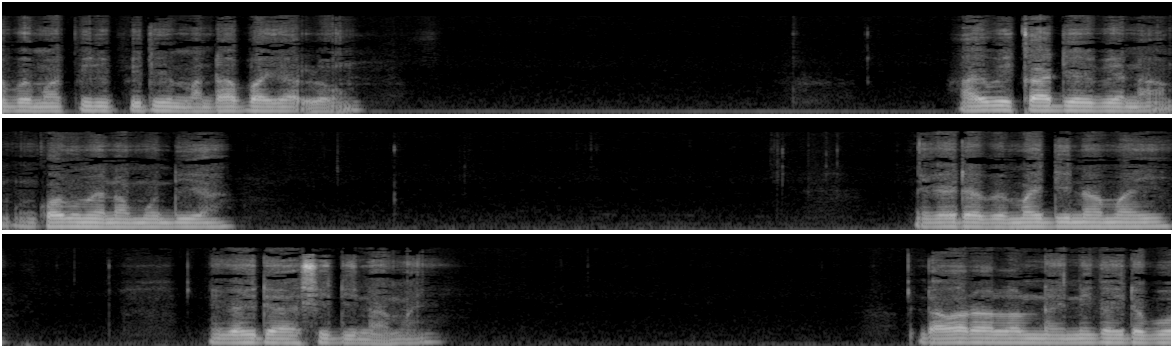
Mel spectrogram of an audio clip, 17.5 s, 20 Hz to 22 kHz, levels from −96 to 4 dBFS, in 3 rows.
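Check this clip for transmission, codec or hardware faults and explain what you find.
One codec fault runs through the whole speech recording. Throughout, there is generation loss: the speech sounds swirly, hollow and smeared, with blurred consonant attacks. The cause is likely around seven successive AAC-LC re-encodes at about 64 kbit/s, each quantising on a shifted frame grid so the errors stack. A spectrogram shows a hard ceiling at 14.4 kHz, patchy spectral holes and smeared transients.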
